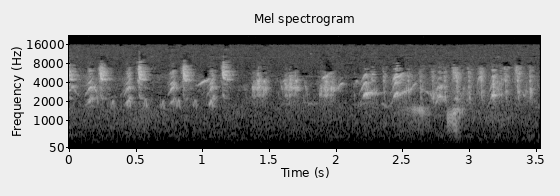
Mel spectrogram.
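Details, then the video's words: Eurasian reed warbler singing in the Eifel, a steady chattering run of short harsh notes, about three or four a second, with a few whistled accents and a lower churring note near the end. "Teichrohrsänger (Acrocephalus scirpaceus), Eurasian reed warbler"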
